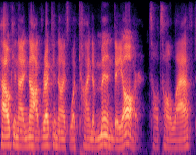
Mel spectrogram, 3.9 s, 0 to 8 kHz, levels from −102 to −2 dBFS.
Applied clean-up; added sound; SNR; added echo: none; none; none; none.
